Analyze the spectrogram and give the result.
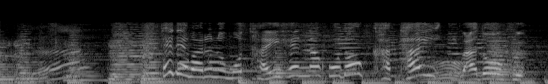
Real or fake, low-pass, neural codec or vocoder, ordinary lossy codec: real; 7.2 kHz; none; MP3, 48 kbps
